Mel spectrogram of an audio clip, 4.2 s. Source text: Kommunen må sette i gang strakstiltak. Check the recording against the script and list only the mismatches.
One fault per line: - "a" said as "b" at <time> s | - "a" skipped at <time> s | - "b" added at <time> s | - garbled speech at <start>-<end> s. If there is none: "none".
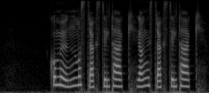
- "sette" said as "strakstiltak" at 1.7 s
